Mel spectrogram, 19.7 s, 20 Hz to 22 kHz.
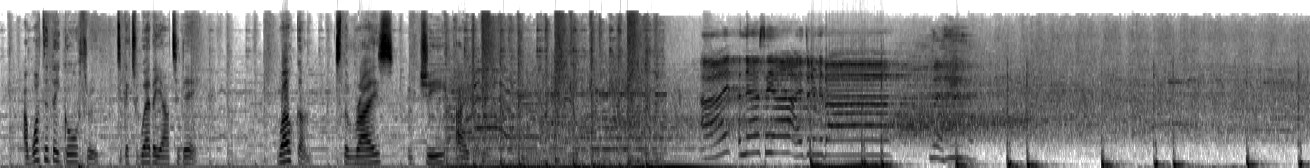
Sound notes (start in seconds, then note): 14.6 cheers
